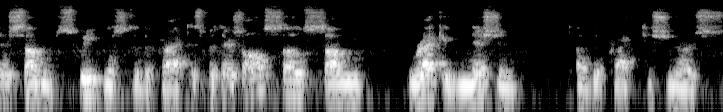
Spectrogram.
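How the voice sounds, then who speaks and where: Here a man speaks at a fairly slow pace, his medium pitch showing ordinary variation. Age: 60s. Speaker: spiritual teacher. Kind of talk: lecture. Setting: ashram class, streamed online. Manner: conversational, with hesitations.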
